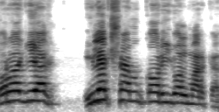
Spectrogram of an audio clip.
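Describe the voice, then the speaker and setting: A man speaks at a high pitch with ordinary pitch variation. His tone is animated. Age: 70s. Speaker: veteran politician and lawyer. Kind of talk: political commentary.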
